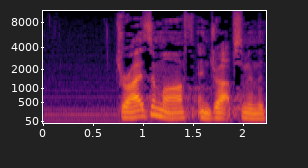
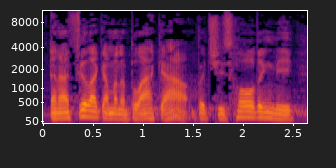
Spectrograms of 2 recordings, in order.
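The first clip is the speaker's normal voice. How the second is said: ordinary talk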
